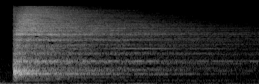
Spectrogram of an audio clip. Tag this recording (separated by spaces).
Pop recording Elementary sampling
